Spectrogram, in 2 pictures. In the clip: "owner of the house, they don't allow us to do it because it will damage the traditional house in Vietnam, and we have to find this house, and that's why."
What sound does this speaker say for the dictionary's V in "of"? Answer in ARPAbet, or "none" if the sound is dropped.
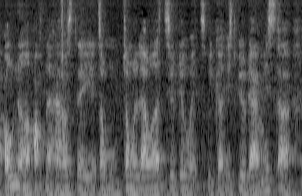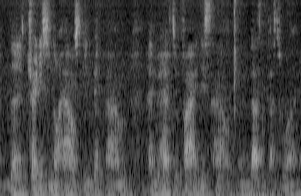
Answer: F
